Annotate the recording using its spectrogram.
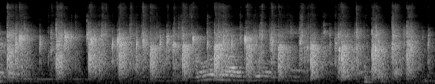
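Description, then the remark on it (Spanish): An audience applauds to the Lord during an evening sermon, steadily for several seconds, a dense wash of clapping with a loose rhythmic pulse, while a few voices call out and cheer over it. “Que Dios es más grande que nuestros problema Tengo un aplauso al Señor entonces esta noche.”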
